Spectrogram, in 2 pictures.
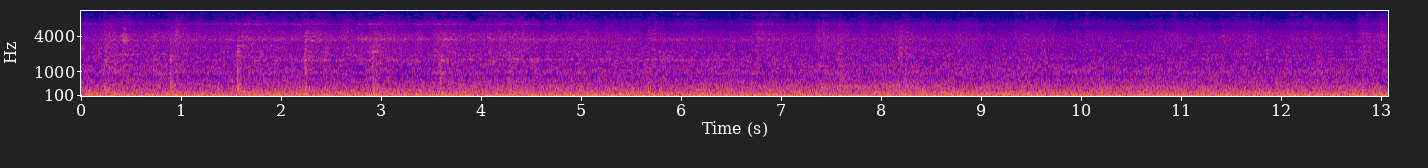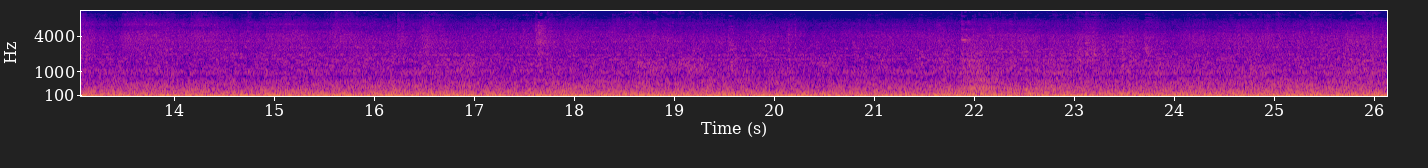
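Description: Open steel hopper cars of a CSX rock train rolling past close by: a steady, loud rumble of steel wheels on rail with faint, repeated wheel clicks.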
